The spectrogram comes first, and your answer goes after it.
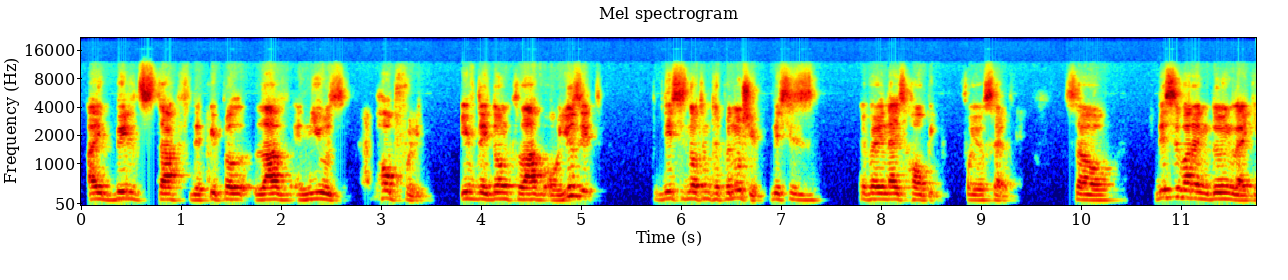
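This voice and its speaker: A middle-aged man with an Israeli accent, giving an informal talk with slides in a halting way, with many pauses and restarts. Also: a little high, darkish tone, rough recording. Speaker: guest speaker.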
